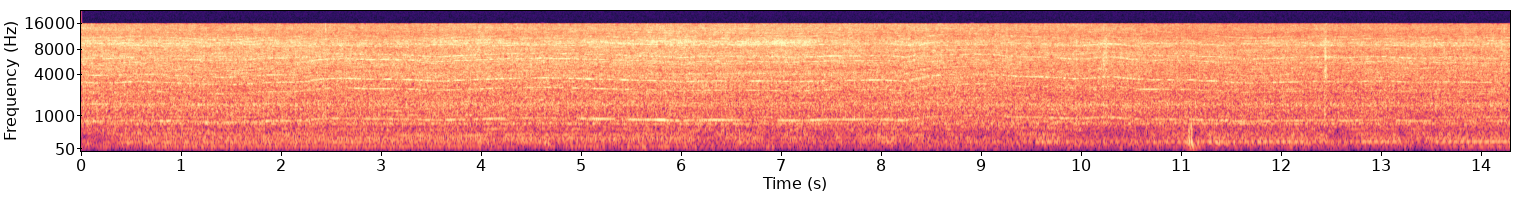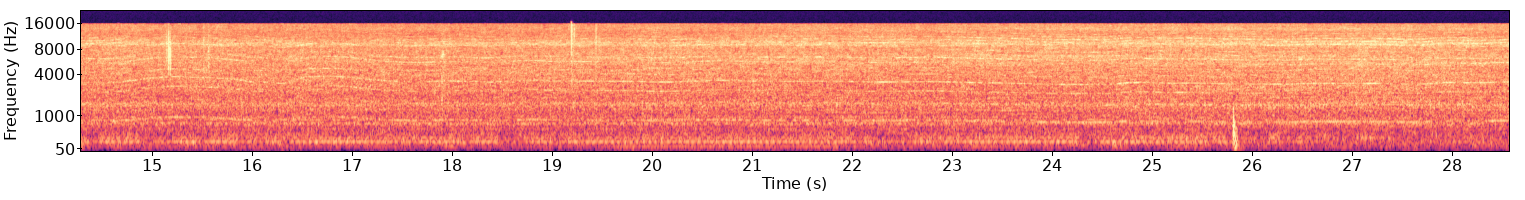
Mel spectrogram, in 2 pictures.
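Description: Mitsubishi Canter's 4M50 turbo-diesel engine running steadily to power the Aichi SH09A aerial lift's hydraulics as the boom moves: a low steady hum with a whine that wavers up and down in pitch. A sharp knock about eleven seconds in and a louder one near the end.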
